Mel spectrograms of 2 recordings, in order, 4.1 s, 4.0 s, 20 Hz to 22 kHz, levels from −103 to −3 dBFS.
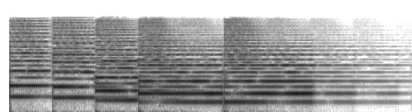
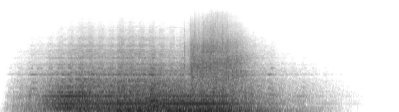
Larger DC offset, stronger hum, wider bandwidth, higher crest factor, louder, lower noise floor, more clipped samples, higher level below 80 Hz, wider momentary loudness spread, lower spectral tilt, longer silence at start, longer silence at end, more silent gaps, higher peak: neither; neither; first, 13 kHz vs 8.4 kHz; about the same, 12 dB vs 16 dB; first, -18 LUFS vs -27 LUFS; second, -47 dBFS vs -75 dBFS; neither; second, -58 dBFS vs -32 dBFS; second, 5 LU vs 15 LU; second, 0 dB/octave vs -8.5 dB/octave; second, 0.1 s vs 0.3 s; second, 0.55 s vs 1.25 s; neither; first, -8 dBFS vs -12 dBFS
